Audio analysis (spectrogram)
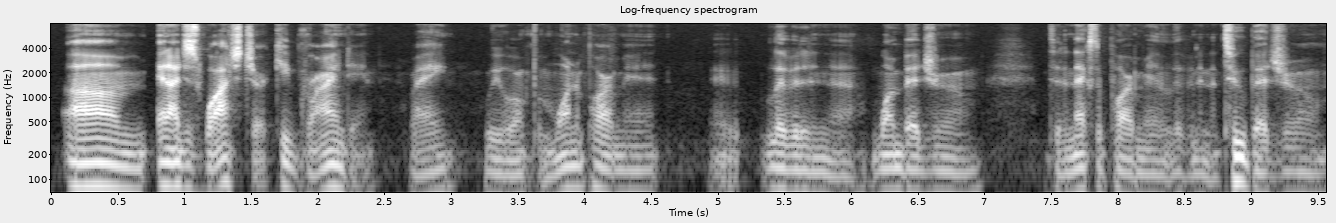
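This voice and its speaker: Here a man with a very deep, low pitch talks at a moderate pace, his intonation fairly even but his loudness swinging widely. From Nigeria, moved to US as a child. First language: Igbo. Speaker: sports doctor. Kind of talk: podcast interview. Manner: halting, with frequent fillers and repetitions.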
